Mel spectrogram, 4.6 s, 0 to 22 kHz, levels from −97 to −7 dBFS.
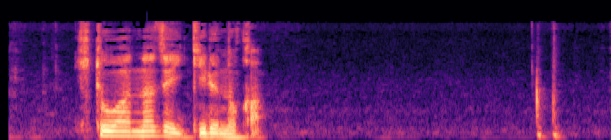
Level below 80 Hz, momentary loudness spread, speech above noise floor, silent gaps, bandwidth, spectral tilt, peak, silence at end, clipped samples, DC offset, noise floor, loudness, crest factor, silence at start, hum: -48 dBFS; 17 LU; 45 dB; none; 11.5 kHz; -5 dB/octave; 0 dBFS; 0.4 s; under 0.1%; under 0.1%; -58 dBFS; -14 LUFS; 18 dB; 0.6 s; none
